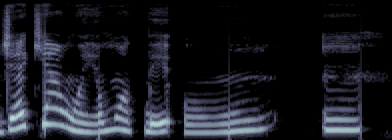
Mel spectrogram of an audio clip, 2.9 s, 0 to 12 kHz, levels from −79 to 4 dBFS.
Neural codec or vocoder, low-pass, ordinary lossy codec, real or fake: none; 10.8 kHz; none; real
